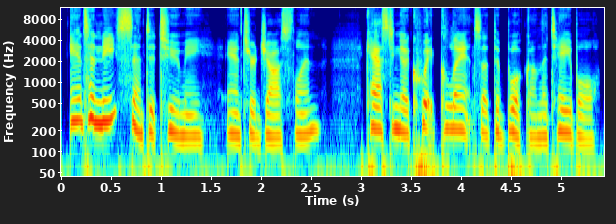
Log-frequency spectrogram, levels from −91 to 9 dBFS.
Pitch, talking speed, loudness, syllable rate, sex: 200 Hz, 200 wpm, -19 LUFS, 5.8 syllables/s, female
